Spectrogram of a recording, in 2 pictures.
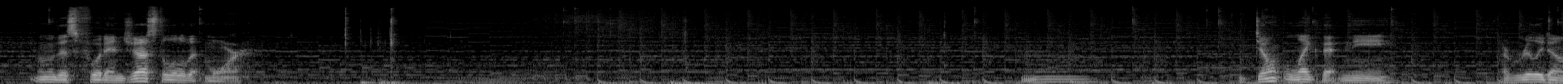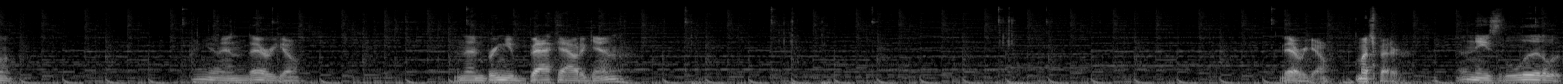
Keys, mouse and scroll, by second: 0.6-2.1 drag, 3.9 shift+d, 6.7 space, 9.3 space, 9.8-11.4 drag, 12.2-13.3 right drag, 13.3 click, 15.6-17.5 shift+drag, 18.4-20.4 drag, 20.7-21.4 scroll down 3, 22.5 shift+click, 22.5 scroll down 1, 24.4-25.7 shift+drag, 26.2-28.4 drag, 29.5 ctrl+s, 29.7-30.7 scroll up 5, 31.1-31.2 drag.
